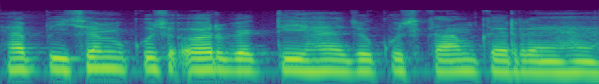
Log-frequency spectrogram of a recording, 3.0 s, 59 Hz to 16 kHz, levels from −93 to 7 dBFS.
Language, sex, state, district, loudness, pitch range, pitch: Hindi, male, Jharkhand, Palamu, -14 LUFS, 145-165 Hz, 150 Hz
